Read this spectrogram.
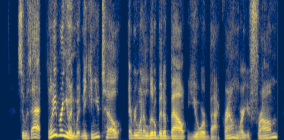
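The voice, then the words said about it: Southern American accent. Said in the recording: “as you can probably tell from my accent, my southern accent specifically”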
